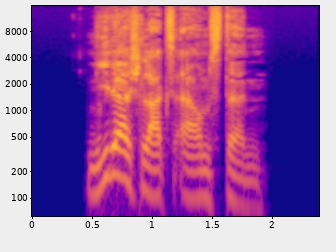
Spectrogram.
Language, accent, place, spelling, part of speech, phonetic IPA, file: German, Germany, Berlin, niederschlagsärmsten, adjective, [ˈniːdɐʃlaːksˌʔɛʁmstn̩], De-niederschlagsärmsten.ogg
- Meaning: superlative degree of niederschlagsarm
